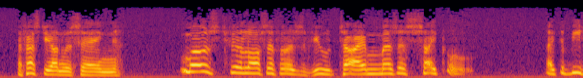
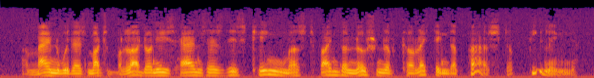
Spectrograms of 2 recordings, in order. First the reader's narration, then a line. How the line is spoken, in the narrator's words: Abdikadir murmured to Bessessa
